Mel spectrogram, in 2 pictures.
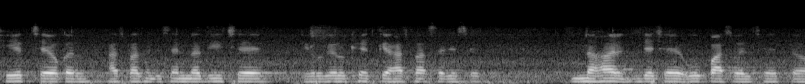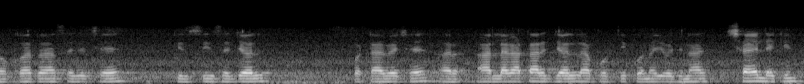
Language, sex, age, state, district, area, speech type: Maithili, male, 18-30, Bihar, Purnia, urban, spontaneous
